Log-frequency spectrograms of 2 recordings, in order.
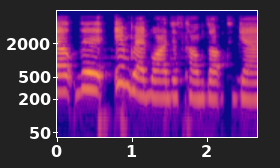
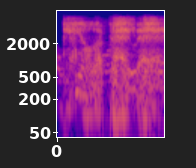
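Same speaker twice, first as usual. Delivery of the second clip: slow, creepy whisper; a slow menacing whisper; 6 dB quieter, slower than usual. Retold or imitated. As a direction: hiss it out slowly as a sinister order. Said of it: "the one in the wheelchair is like".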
